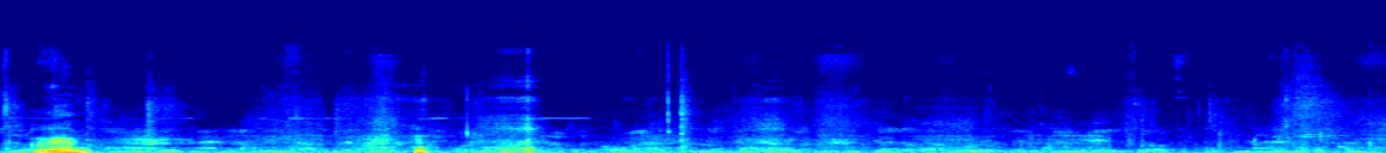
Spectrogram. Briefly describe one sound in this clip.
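A middle-aged man talks softly and casually, close by and slightly muffled.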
